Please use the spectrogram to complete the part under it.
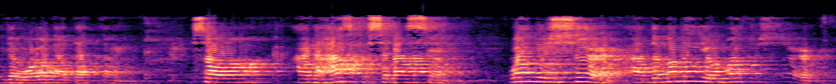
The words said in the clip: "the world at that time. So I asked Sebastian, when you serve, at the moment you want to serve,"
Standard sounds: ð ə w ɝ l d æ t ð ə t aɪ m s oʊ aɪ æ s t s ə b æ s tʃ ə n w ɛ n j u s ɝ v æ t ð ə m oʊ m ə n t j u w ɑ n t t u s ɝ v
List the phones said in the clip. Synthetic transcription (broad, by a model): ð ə w ɝ l d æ t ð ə t aɪ m s oʊ aɪ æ s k s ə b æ s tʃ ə n w ɛ n j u s ɝ v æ t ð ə m oʊ m ə n t j u w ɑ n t t u s ɝ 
